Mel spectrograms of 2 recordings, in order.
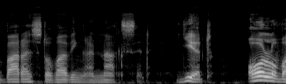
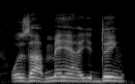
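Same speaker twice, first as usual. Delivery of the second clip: mock Western accent, a little higher; 3 semitones higher than usual. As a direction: imitate a returnee's put-on Western accent. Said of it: "you go to Western countries".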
